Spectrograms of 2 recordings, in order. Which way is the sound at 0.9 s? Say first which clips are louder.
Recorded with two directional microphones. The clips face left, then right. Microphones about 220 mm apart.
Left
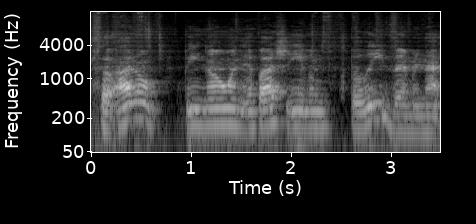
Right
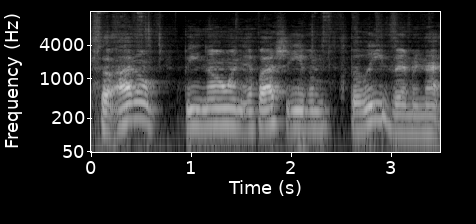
Right 4 dB; 30° right (ahead or behind).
